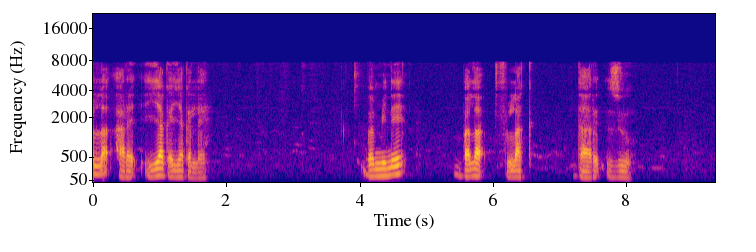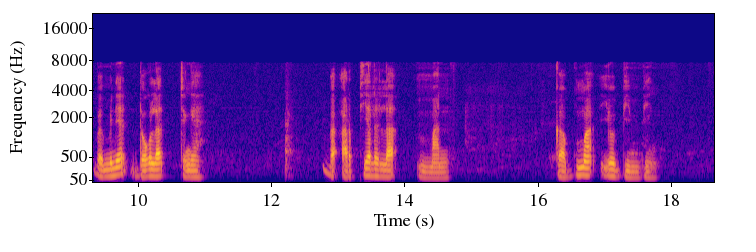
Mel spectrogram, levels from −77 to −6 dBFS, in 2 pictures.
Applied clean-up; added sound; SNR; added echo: none; none; none; none.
